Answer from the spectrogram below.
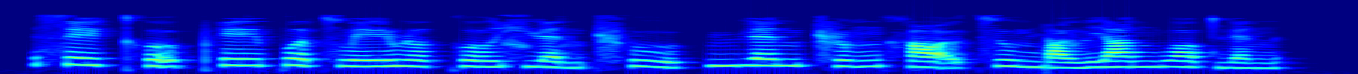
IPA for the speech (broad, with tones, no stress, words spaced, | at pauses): se˥˩ɪ̯kʰo̰˨˩ʊ̯ pʰe˥ɪ̯pɤ˥˩t͡swe˧˥ɪ̯ɻɤ˧˥ ko˧˥ʊ̯ɕɥɛ̰˨˩nʈ͡ʂʰu˥˩ | mɥɛ˥nʈ͡ʂʊ˧˥ŋ xɑ̰˨˩ʊ̯t͡su˥˩n̪jɑ˩ʊ̯ ljä˥n̪wɔ˥˩t̪ɥɛ˩n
